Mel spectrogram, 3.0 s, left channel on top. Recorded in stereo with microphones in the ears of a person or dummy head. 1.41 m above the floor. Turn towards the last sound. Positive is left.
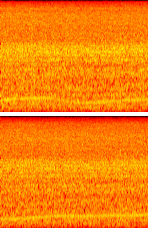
turn(degrees=10)  # may be behind; listen again after turning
